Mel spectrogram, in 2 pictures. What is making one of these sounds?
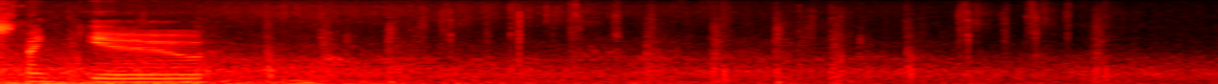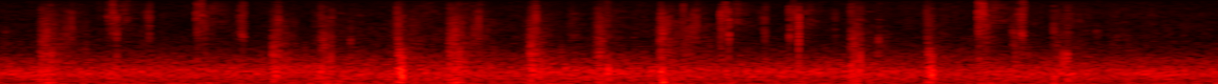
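Footsteps crunch softly on dry ground.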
